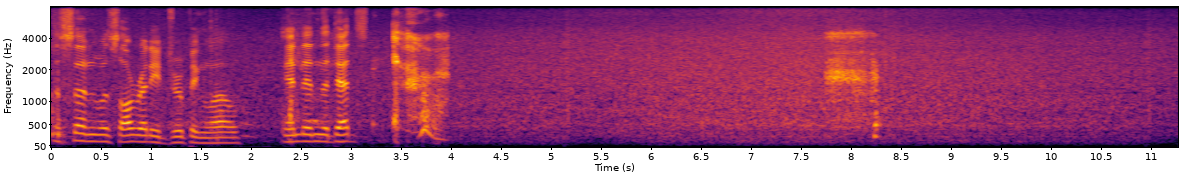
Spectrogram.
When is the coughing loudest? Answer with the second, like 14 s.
4 s.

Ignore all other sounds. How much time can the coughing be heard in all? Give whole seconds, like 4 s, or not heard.
2 s.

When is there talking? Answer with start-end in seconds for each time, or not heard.
0.0-3.1.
